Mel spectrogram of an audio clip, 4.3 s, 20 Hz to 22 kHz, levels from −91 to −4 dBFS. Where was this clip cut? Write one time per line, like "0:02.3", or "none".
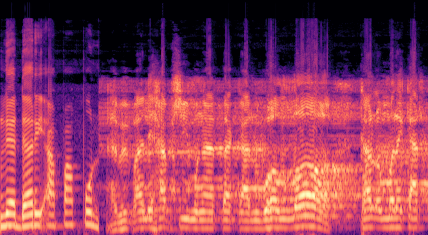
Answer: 0:01.1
